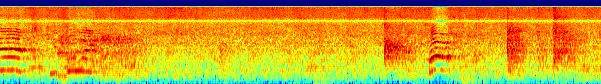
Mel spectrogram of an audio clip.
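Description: A young child's high-pitched squeals and laughter in short bursts: a couple near the start and a rising-and-falling squeal about four seconds in, with breathy laughs between.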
